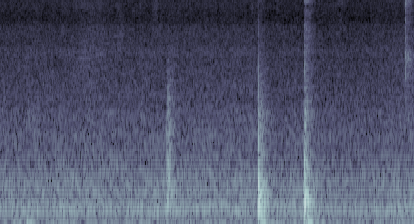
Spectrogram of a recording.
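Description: A small bowl of kosher salt being emptied into a stainless stockpot and put down: a faint tap, then two sharp knocks about half a second apart, over a steady low room hum.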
